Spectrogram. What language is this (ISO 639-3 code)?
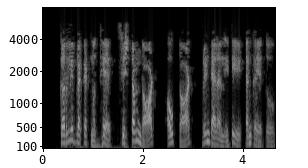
san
